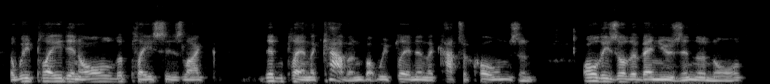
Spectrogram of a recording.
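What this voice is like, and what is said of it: Northern English Lancashire accent. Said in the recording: “I was born in Glasgow, Scotland. Moved to Lancashire, England ... when I was 9. ... And that's when I acquired this accent.”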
